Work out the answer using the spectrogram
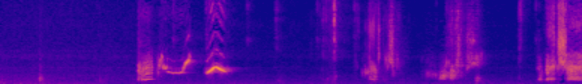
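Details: Pet budgerigar chattering inside a small gourd indoors; a few short scratchy bursts and a clear rising whistle near the start, then scattered buzzy chirps separated by brief pauses.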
